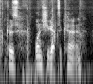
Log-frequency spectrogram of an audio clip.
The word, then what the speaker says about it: Krn: Krnu, this is or probably called Krnu or Krnu, because they pronounce, Slovenians pronounce R's a bit like Scottish, so like Radela.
